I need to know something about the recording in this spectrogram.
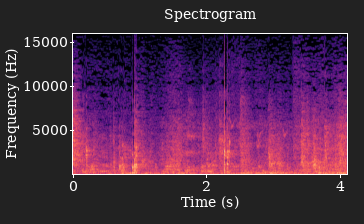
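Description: Indoor pig barn sound: a steady mechanical hum, with a few short knocks or clanks, around a sow in a metal farrowing crate.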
